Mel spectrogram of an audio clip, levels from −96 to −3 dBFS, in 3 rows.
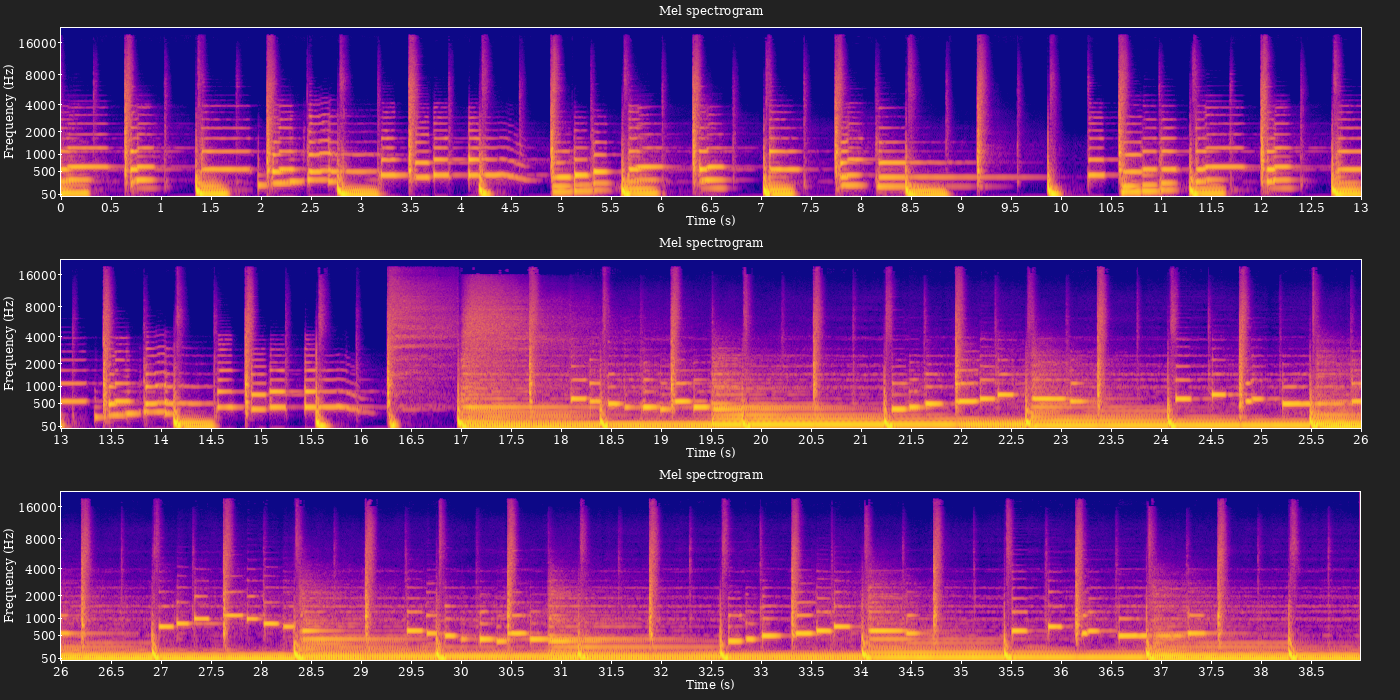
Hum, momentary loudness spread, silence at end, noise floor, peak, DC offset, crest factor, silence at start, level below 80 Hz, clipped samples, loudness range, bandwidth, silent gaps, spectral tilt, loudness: none; 7 LU; 0 s; -44 dBFS; -4 dBFS; under 0.1%; 12 dB; 0 s; -20 dBFS; under 0.1%; 4 LU; 18 kHz; none; -6.5 dB/octave; -18 LUFS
